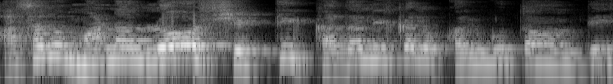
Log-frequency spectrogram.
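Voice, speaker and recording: His voice sits at an extremely high pitch for a man, its rise and fall following an ordinary pattern. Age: 80s+. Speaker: yogi. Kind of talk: interview answer.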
